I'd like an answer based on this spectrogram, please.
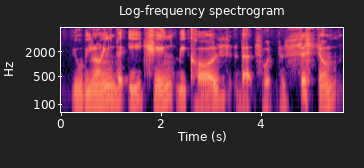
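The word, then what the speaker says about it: I Ching: It's not pronounced IQing, but we Americans, we do what the hell we want to do.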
